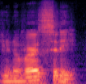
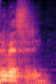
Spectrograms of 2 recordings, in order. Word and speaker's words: university: Đấy, thì phải university, chưa, không phải university.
